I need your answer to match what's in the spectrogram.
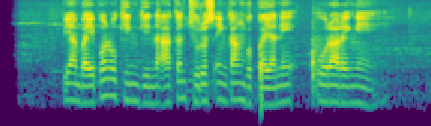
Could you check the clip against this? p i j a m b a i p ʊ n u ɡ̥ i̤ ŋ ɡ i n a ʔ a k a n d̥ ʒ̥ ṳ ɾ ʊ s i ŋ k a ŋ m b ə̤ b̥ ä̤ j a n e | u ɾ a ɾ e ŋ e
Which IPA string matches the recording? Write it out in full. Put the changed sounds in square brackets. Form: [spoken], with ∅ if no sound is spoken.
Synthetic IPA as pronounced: p i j a m b a i p ʊ n u ɡ̥ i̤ ŋ ɡ i n a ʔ a k [ə] n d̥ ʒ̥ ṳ ɾ ʊ s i ŋ k a ŋ m b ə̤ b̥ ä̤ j a n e | u ɾ a ɾ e ŋ e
